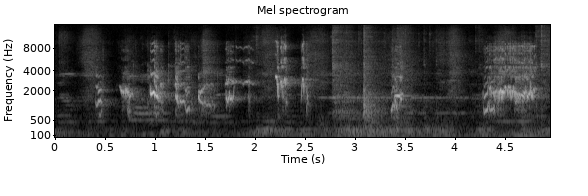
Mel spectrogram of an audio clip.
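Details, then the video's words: Song of a Eurasian bullfinch: varied creaky and piping notes, some short rising slurs and a held thin whistle, delivered in uneven bursts with low rumble beneath. "Chant bouvreuil pivoine"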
